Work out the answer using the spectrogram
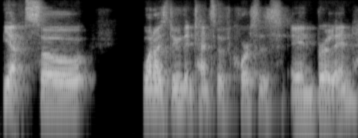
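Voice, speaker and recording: A man's voice: medium pitch, takes it slowly. A man with a west of Ireland accent chatting casually and informally as an interview guest. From Galway, west of Ireland. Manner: informal, hedging with 'kind of'. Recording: roomy, echoey sound.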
